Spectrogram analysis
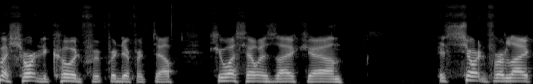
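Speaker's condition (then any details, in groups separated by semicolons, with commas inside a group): No condition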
